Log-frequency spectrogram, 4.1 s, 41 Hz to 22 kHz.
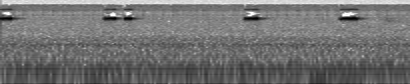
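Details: Cricket chirping at dawn, just after 5 a.m., in a small plant area by an indoor window in summer; sparse high single and double chirps spaced about a second apart over a quiet low hum.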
